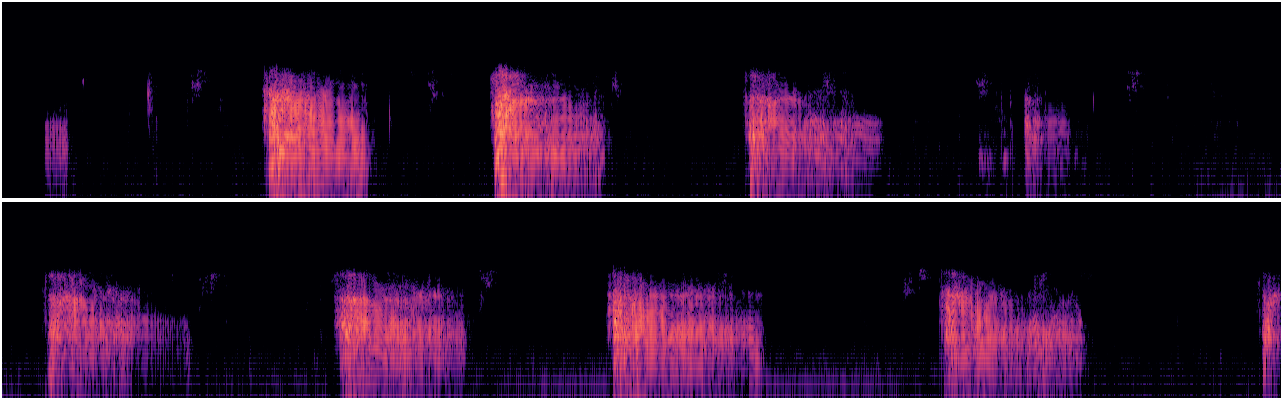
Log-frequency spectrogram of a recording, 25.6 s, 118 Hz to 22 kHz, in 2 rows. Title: new coughing 11-01-10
